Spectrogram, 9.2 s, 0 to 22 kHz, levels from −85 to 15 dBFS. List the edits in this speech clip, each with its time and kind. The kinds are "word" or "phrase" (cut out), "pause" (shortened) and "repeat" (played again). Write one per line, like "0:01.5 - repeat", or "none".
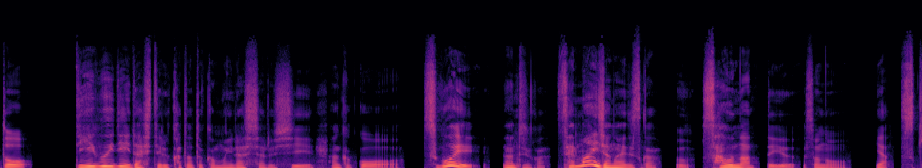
0:03.2 - pause
0:04.1 - pause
